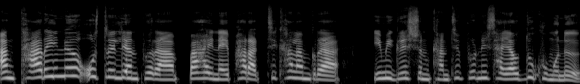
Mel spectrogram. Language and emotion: Bodo, angry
